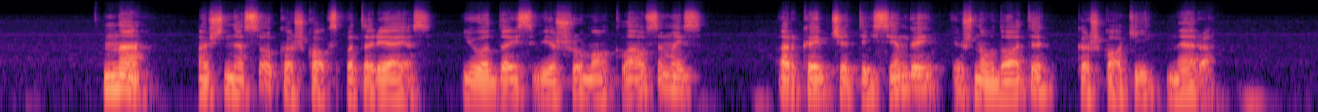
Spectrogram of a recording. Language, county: Lithuanian, Alytus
